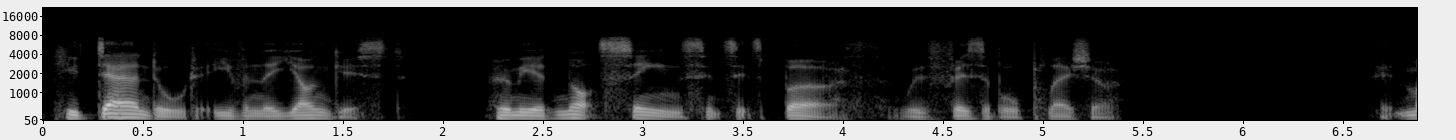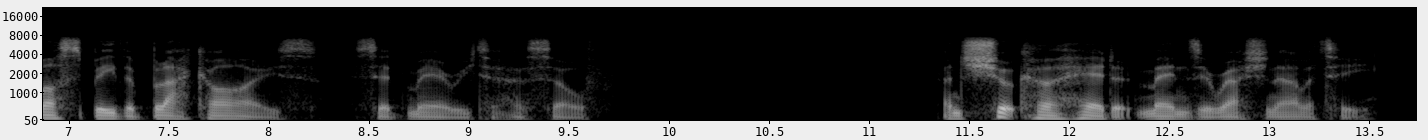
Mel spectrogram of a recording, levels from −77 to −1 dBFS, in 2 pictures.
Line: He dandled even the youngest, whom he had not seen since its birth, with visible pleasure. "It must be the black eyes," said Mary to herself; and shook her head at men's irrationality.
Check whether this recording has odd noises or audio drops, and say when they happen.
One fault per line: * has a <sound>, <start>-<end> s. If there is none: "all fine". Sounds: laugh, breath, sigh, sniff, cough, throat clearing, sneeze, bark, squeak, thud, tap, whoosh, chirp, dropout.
all fine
